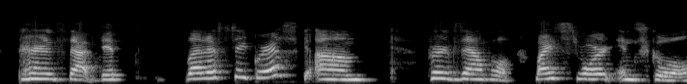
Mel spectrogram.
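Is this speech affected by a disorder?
Yes: cerebral palsy.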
